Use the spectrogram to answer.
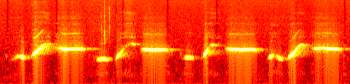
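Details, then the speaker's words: Repeated rising bird-like whistles in quick bursts, about three per second-long cycle: a whistling vocal tic in a person with multiple tics, described as sounding like a parakeet or some weird bird. "I told my husband say I sound like a freaking parakeet or something I don't know if parakeets actually sound like that but I sound like some kind of weird bird"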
